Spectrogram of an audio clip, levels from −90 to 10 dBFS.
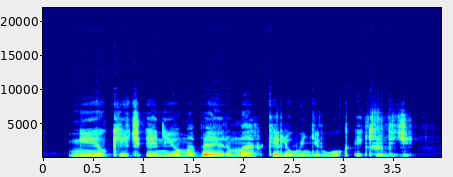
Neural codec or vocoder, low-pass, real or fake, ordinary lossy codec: none; 19.8 kHz; real; none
